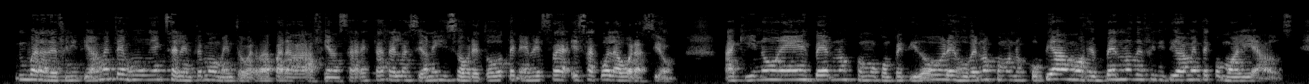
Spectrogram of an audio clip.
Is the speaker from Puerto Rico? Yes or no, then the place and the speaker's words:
yes; Puerto Rico; somos parte de los Estados Unidos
